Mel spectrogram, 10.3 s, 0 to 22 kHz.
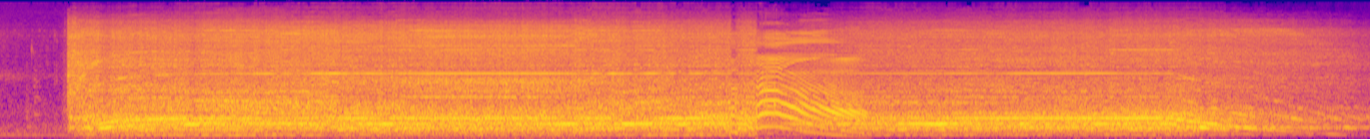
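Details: Kirby G4 vacuum cleaner that sat unused in a corner, with bag fitted: motor spins up to a smooth, even high whine that holds steady with no rattle or labouring; runs healthy, though the front light bulb is out.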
